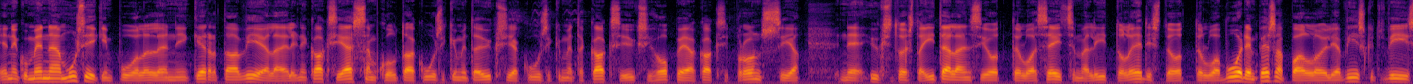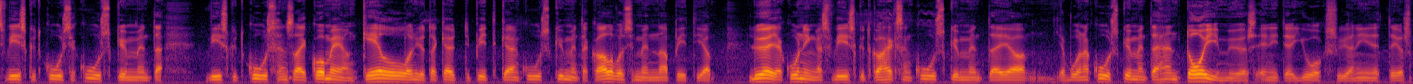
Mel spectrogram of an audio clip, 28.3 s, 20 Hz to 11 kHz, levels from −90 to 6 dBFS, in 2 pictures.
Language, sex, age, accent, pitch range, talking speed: Finnish, male, 50-69, native, 100-120 Hz, 125 wpm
